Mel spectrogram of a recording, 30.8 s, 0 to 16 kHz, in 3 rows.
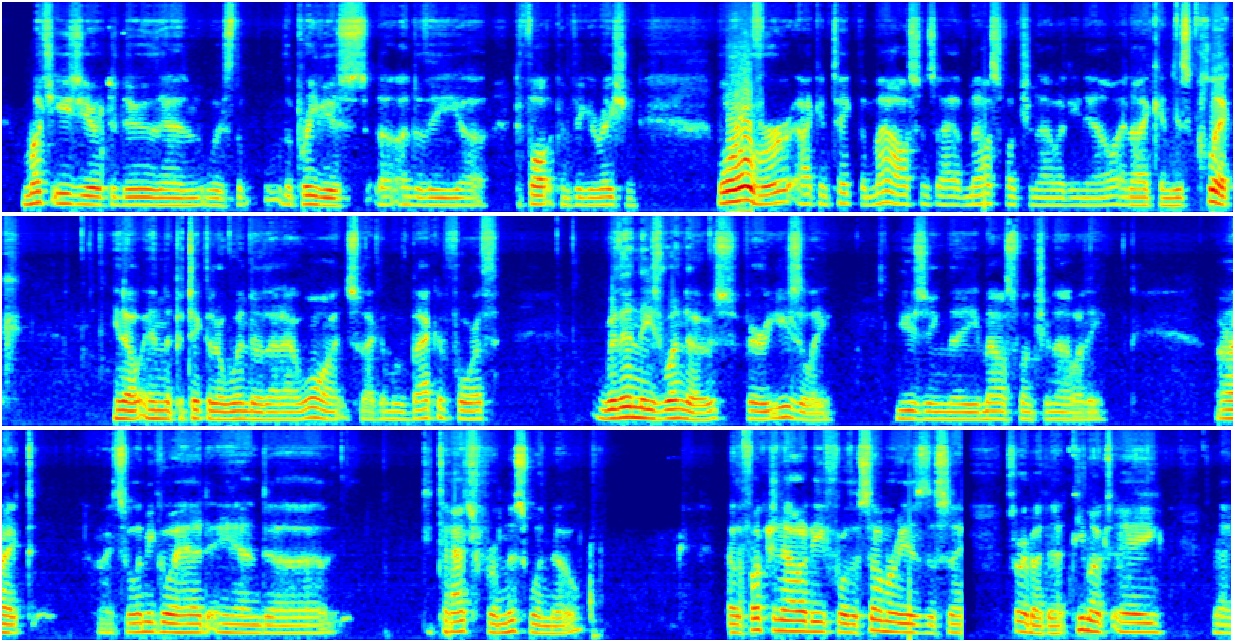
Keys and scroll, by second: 20.8 Escape, 24.1 ctrl+a, 25.3 d, 28.4-30.7 typing.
